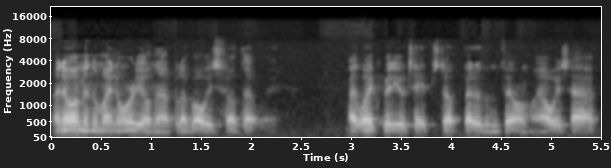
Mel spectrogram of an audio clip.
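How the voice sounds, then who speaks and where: A man's voice: on the low side, flat delivery, fast talker. A man chatting casually as a podcast reviewer, with a dry, teasing manner. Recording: dull lo-fi voice recording.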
